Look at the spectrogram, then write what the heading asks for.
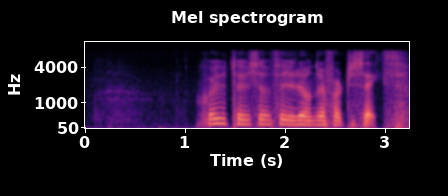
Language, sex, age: Swedish, female, 55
